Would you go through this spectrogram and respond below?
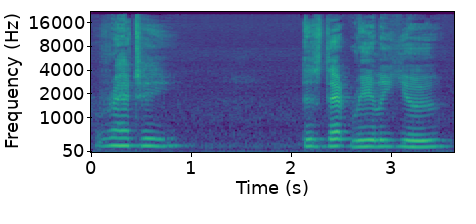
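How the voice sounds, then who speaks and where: Man doing a high, feeble, timid little mole. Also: flat delivery, extremely slow, a little mellow, exaggerated voice. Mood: feeble, hopeful. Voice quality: feeble, thin voice. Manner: timid, pleading. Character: small frightened male mole, timid and naive.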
